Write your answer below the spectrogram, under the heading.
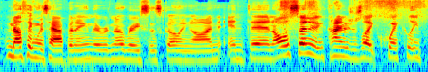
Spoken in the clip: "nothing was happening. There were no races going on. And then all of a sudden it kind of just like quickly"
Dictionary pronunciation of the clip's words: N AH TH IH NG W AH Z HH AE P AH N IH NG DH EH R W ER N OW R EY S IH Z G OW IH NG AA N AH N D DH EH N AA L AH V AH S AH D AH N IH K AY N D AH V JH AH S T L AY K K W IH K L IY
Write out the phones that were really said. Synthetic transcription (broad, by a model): N AH TH IH NG W AH Z HH AE P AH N IH NG DH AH R W ER N OW R EY S IH Z G OW IH NG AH N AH N DH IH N AA L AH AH S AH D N IH K AY N D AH JH AH S T L AY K K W IH K L IY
